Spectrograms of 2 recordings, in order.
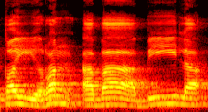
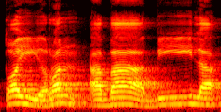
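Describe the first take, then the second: No difference in how they are said.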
